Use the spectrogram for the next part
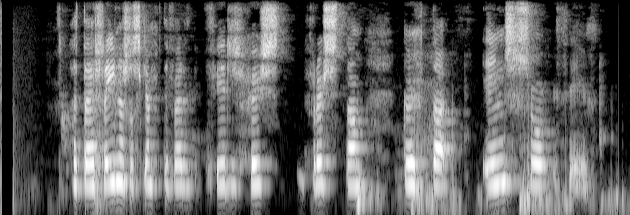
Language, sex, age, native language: Icelandic, female, 11, Icelandic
